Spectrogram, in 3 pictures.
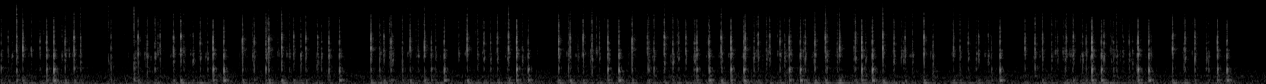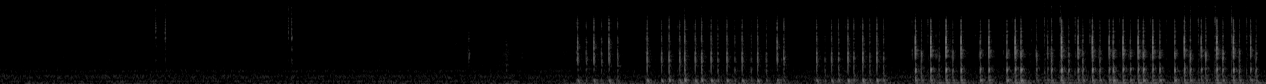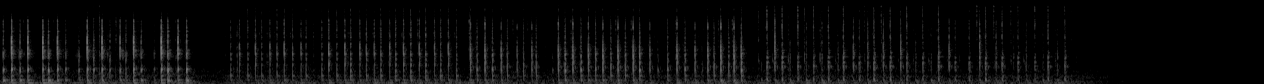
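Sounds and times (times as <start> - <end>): mechanical keyboard typing: 0.0 - 12.4, 18.3 - 36.1.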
